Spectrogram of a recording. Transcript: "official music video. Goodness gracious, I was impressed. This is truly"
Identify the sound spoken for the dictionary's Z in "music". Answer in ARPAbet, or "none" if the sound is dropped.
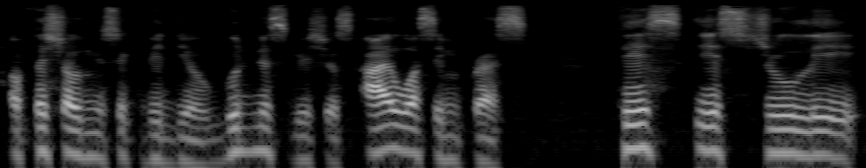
S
